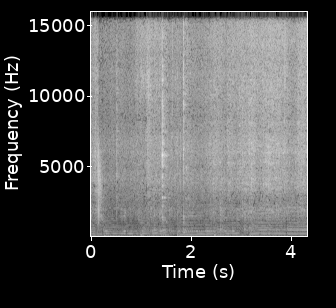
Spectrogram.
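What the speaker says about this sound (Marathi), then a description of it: "सगळ्या भाज्या आपल्याला आता ह्याच्या तेलामध्ये ना चांगल्या फ्राय करून घ्यायच्या आहेत" Capsicum, cabbage and other vegetables fry in oil for a veg manchurian, with a close sizzle broken by repeated spatula stirs and scrapes against the pan, no one speaking.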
